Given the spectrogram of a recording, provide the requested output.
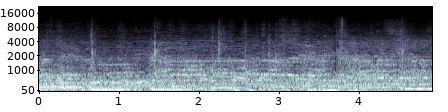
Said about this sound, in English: The crowd quietly singing Alleluia. There is cautious optimism here.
